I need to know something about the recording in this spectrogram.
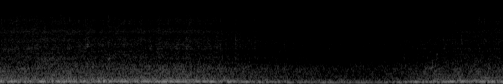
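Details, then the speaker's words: MaxxAir roof fan in a camper, powered from leisure batteries through a two-location switch, running in exhaust direction: steady low whooshing hum as it sucks air out, even and smooth with no rattles or ticking; normal operation. "Let's just turn it on right now. It's sucking air out right now."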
